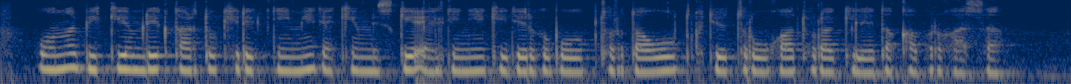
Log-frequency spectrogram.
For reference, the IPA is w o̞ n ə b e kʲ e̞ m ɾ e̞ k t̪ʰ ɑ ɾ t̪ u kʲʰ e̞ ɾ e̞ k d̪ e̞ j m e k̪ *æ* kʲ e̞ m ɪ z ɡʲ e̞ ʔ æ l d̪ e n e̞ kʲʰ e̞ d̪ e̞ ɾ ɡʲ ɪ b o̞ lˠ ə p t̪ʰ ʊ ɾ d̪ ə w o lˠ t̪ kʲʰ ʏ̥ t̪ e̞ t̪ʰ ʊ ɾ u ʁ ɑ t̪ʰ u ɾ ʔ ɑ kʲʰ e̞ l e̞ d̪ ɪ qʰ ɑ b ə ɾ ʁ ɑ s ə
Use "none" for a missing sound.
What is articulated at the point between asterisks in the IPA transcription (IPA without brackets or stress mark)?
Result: æ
